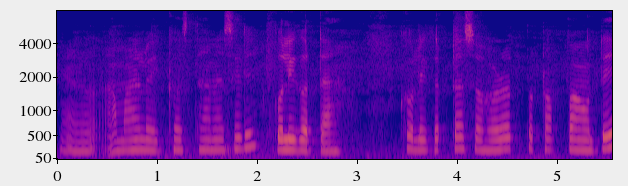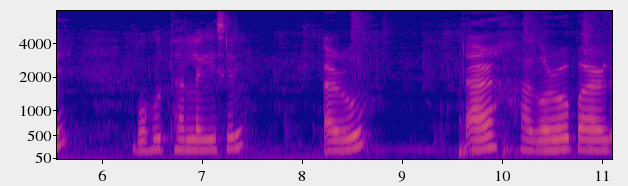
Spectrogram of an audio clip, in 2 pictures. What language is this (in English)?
Assamese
